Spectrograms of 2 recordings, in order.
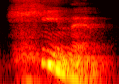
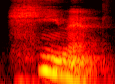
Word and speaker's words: Chiny: Choinka, Chiny. Choinka, Chiny. It's pronounced just like a normal H, so that's quite easy.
